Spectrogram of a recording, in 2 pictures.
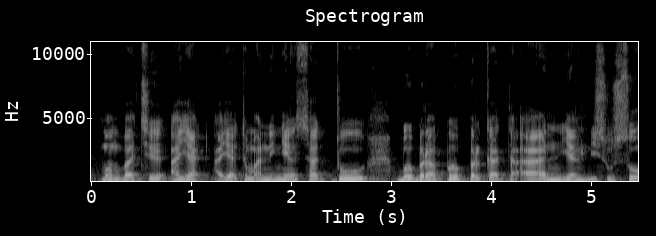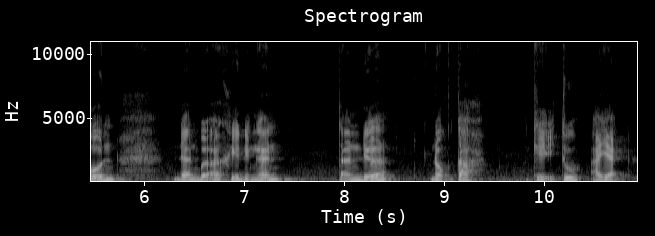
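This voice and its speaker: A male primary school teacher with a Malaysian Malay accent, giving an online lesson and saying each word slowly and clearly for pupils to repeat. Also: lowish voice. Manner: repeats words slowly and loudly for pupils to copy.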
